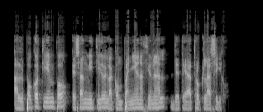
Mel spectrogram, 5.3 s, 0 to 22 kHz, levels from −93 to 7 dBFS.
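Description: At 4.36 to 4.42 s, about 43 ms of the speech turns into a brief smeared, noisy patch. This is AAC frame loss with concealment, and the length fits a single lost frame. The decoder rebuilt it from the previous spectrum, which sets it apart from a plain dropout's silence or click.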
